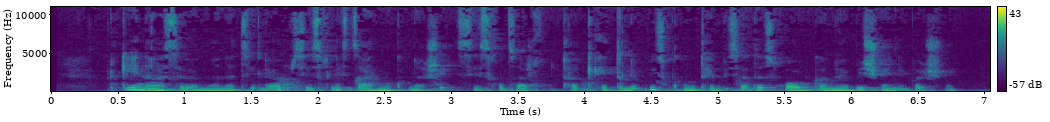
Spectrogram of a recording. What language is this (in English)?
Georgian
